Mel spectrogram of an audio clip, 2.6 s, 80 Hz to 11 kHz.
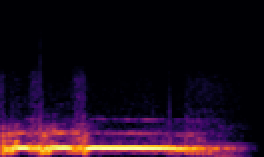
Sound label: combine gunship alert; hl2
